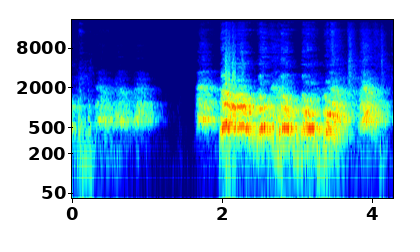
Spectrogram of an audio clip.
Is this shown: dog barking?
yes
